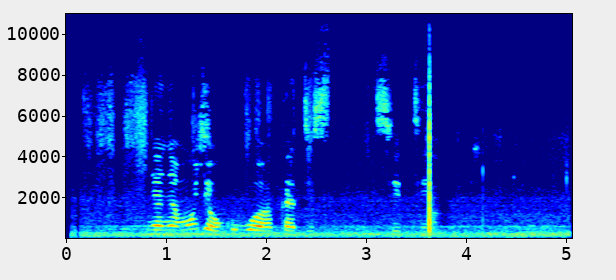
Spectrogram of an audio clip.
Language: Swahili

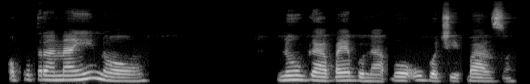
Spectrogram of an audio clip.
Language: Igbo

